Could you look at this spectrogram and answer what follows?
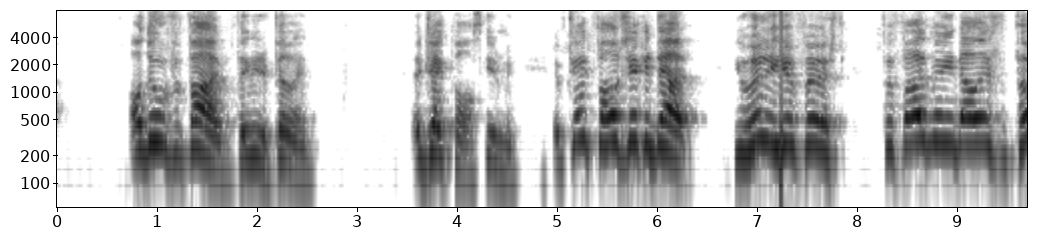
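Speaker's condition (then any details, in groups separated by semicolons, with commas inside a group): Cerebral palsy; voice tone sometimes odd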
